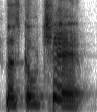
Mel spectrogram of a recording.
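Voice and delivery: high, loud mocking cheer; high taunt. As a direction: shout 'Let's go, champ' high to tease.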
